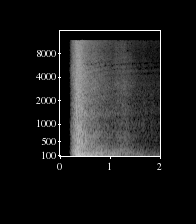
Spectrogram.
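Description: A cinematic whoosh sound effect with a deep low boom under it. It hits suddenly about a quarter of a second in and fades away over about a second and a half.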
